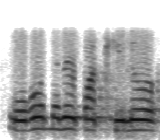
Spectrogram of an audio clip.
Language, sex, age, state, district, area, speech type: Maithili, female, 45-60, Bihar, Darbhanga, rural, conversation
